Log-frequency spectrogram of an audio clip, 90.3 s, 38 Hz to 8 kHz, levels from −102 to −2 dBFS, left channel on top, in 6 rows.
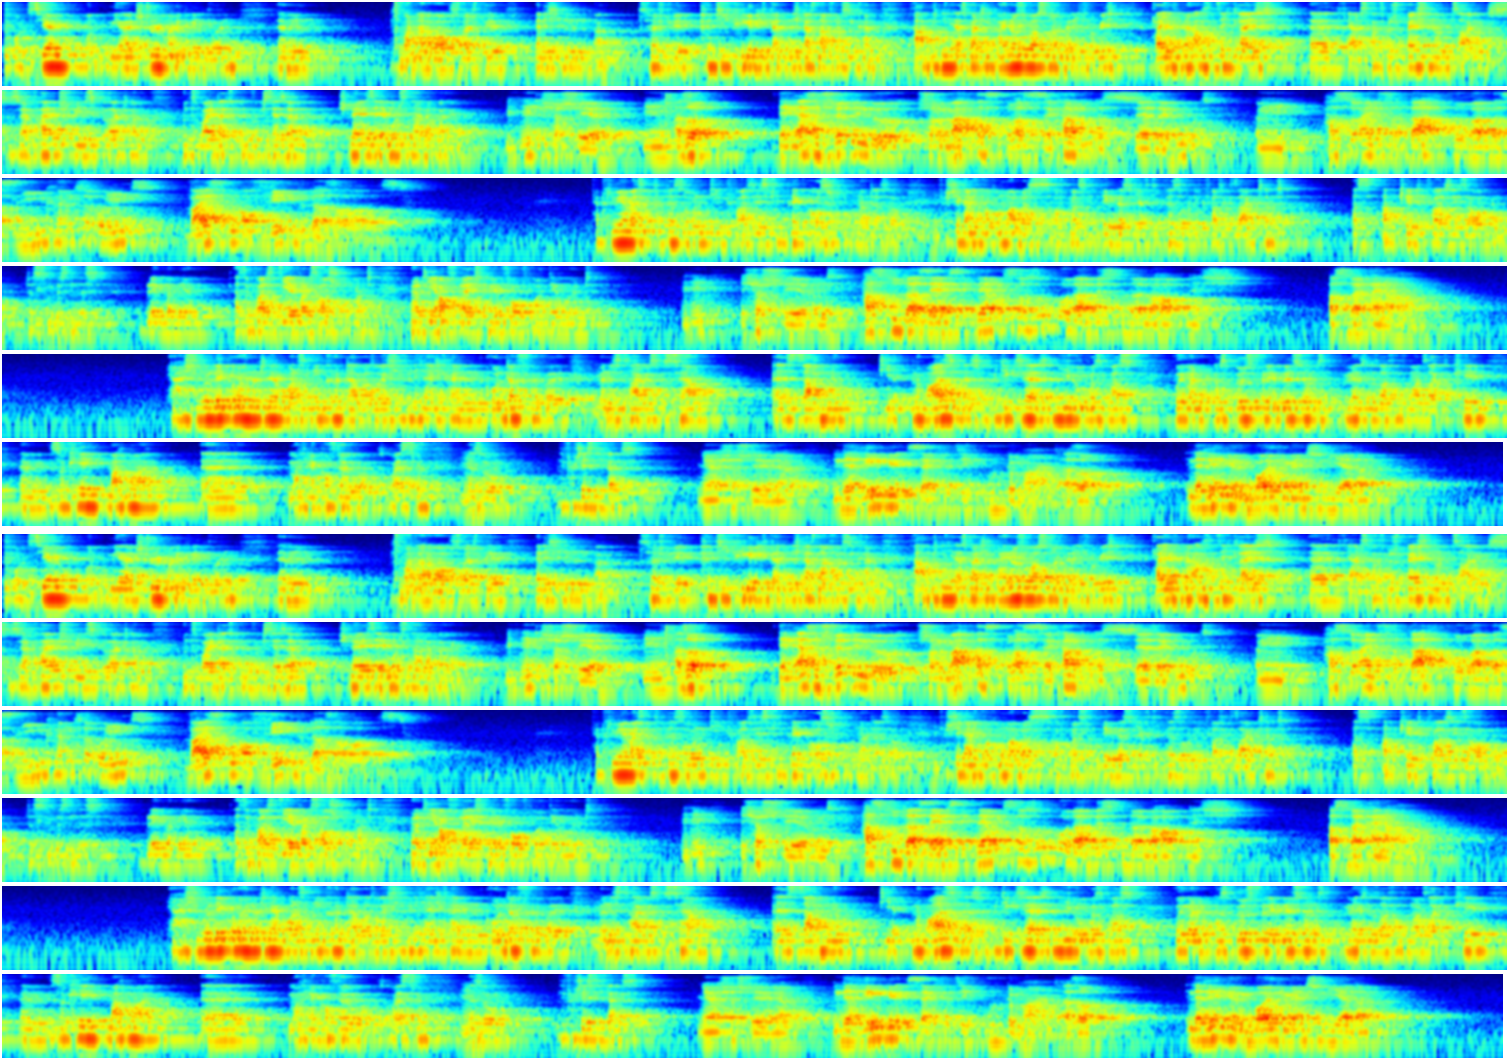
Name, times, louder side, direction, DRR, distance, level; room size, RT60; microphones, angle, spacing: voice 1, 0.0-3.0 3.9-6.1 6.4-12.7 13.0-18.1 18.4-19.6 36.0-42.9 43.6-45.1 45.4-46.1 46.6-47.1 47.5-51.0 61.8-67.2 67.9-76.8 77.2-77.7 78.1-80.3 80.8-81.6, equal, 25° left, -2 dB, 0.7 m, -31 dB
voice 2, 20.1-21.0 21.4-22.0 22.8-27.0 27.6-27.9 28.3-31.5 31.9-34.0 45.6-45.7 51.9-52.1 52.5-53.4 53.7-57.4 58.4-59.3 66.1-66.3 79.8-80.0 82.2-83.1 83.5-86.1 87.1-88.9, right 1 dB, 15° right, -4 dB, 0.3 m, -28 dB
7.6 x 2.5 x 2.5 m, 1.5 s
head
